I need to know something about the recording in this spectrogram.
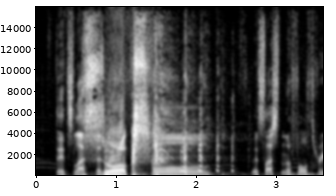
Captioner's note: laughs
